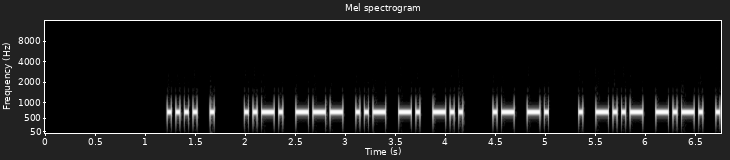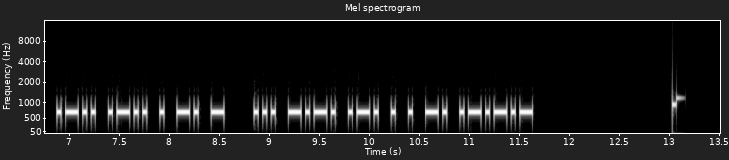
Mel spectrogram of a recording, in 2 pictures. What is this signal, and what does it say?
Morse code, heard as a keyed tone, about 28 wpm, 700 Hz. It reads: HE FOUND AN EXCELLENT SCREEN.
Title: Sentences from Top 1000 Words - Review Part 6 - 28wpm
